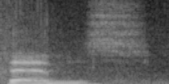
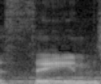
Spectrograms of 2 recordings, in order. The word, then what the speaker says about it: Thames: I've been taught to pronounce the river as Thames.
